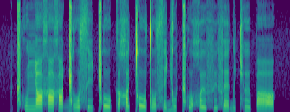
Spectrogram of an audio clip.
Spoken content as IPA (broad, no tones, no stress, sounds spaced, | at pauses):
ǁʰ u ɲ ɑ x ɑ x ɑ ɡ͡ǁ o s i ǁ o k ə χ ə ǀ o t o s e ɟ u ǁʰ u χ ʉ f y f ɛ ɡ ə cʰ ʉ p ɑ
